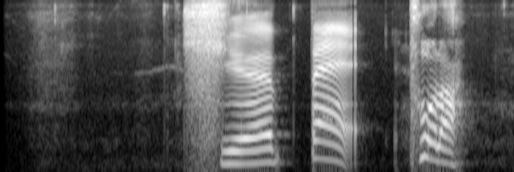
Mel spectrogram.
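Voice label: "xue2fei4" Mandarin Chinese, female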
